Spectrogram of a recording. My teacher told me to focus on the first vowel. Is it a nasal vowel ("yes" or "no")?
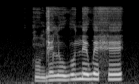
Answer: yes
